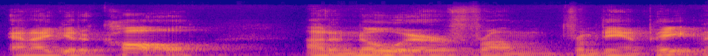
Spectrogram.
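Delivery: normal talking voice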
